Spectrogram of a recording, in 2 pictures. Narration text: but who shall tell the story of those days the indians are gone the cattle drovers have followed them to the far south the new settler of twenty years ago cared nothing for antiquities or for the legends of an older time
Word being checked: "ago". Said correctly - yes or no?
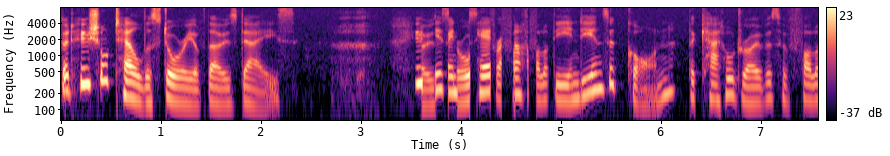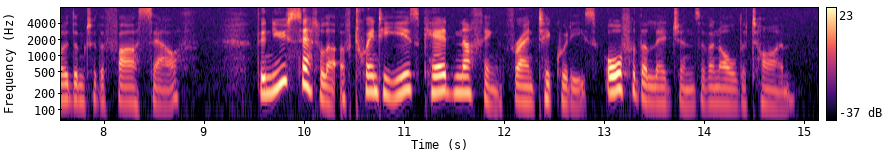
no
